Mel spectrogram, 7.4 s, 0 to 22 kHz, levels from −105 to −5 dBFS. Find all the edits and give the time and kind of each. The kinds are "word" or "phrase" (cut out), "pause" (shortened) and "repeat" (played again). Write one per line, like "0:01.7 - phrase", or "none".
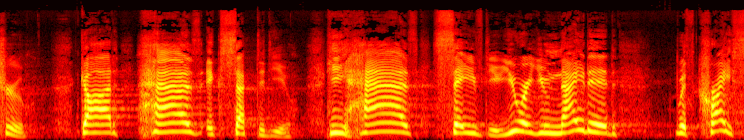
none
